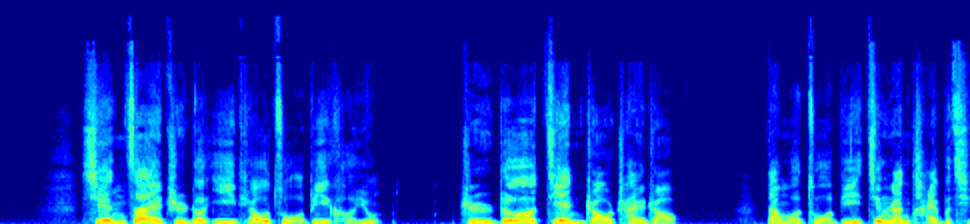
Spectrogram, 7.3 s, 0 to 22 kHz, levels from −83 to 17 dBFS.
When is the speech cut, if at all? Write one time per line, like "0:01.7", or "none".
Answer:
none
